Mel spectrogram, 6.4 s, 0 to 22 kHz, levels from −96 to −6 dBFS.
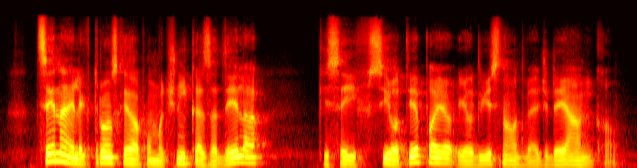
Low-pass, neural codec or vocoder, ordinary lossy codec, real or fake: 14.4 kHz; autoencoder, 48 kHz, 32 numbers a frame, DAC-VAE, trained on Japanese speech; MP3, 96 kbps; fake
